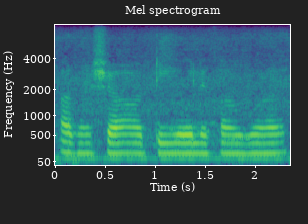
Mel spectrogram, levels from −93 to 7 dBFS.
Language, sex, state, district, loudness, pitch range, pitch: Hindi, female, Bihar, Darbhanga, -15 LUFS, 170-175 Hz, 170 Hz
